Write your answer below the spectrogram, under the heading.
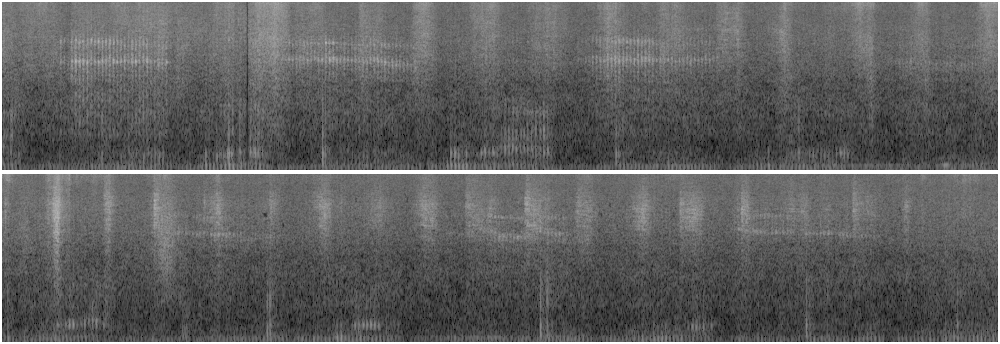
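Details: Domestic cat purring steadily while being scratched with fake nails, a continuous low rumbling throb with rising breathy inhale phases every two seconds or so, overlaid by crisp scratching strokes of nails.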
